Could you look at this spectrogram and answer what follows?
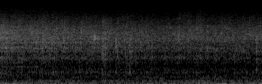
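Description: Onions sizzle in hot oil with cinnamon in a pan while a country chicken curry is being cooked. The frying hiss is steady and soft, with faint stirring and no talk.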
